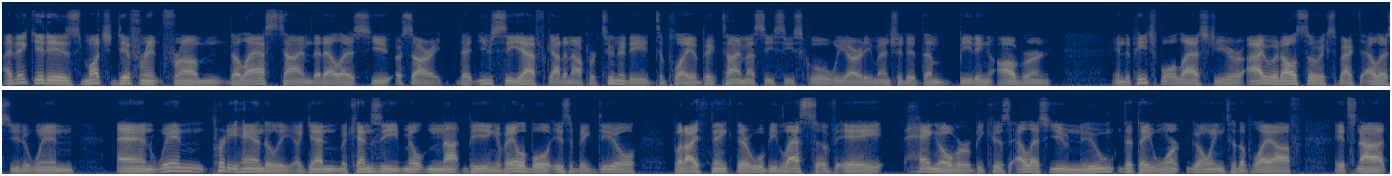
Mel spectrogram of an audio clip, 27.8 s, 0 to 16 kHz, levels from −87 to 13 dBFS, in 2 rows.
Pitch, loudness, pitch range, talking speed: 110 Hz, -35 LUFS, 105-120 Hz, 175 wpm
